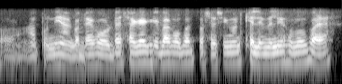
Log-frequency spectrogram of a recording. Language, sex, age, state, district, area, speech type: Assamese, male, 18-30, Assam, Lakhimpur, urban, conversation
